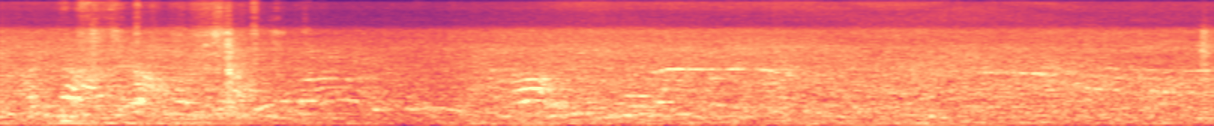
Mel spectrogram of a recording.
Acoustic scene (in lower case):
park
